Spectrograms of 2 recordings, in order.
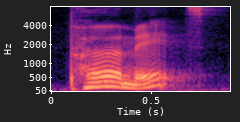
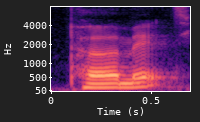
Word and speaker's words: permit: disagreement there and the last example is permit permit used as a noun and permit permit and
